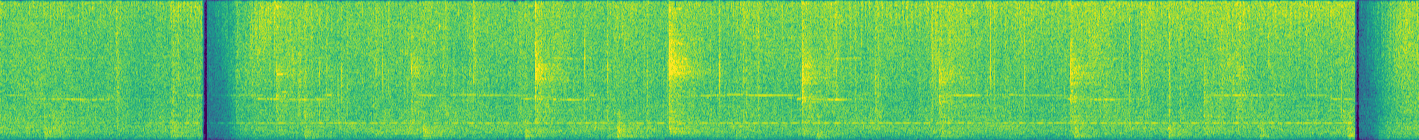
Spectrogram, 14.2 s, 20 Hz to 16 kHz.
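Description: Pillow-type flow packing machine running as it wraps face masks: a steady mechanical whir and hiss with sharp clacks a little over a second apart, in step with its 45 bags a minute. The sound breaks off abruptly twice, about 2 s in and near the end.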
